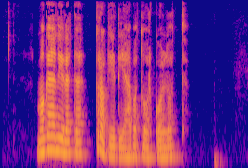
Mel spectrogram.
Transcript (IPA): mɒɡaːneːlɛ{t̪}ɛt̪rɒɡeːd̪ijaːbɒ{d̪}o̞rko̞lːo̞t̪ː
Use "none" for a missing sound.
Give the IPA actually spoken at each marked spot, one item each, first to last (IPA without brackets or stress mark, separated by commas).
t̪, t̪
